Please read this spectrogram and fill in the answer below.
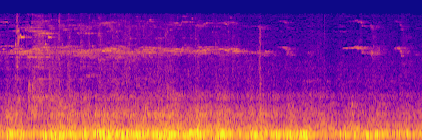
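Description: Low, uneven shuffling and handling noise of people moving and getting to their feet in a lecture room, with a faint high whine running through the first half.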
